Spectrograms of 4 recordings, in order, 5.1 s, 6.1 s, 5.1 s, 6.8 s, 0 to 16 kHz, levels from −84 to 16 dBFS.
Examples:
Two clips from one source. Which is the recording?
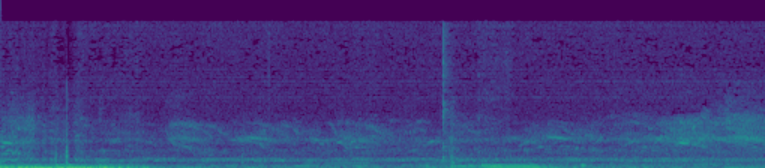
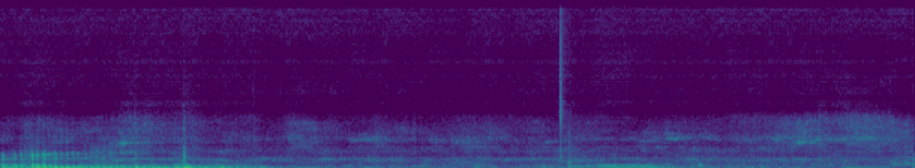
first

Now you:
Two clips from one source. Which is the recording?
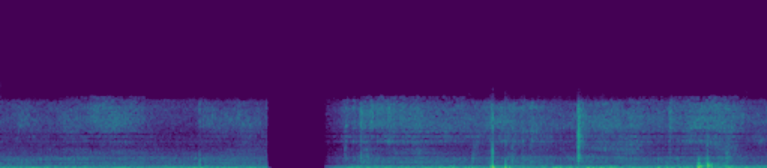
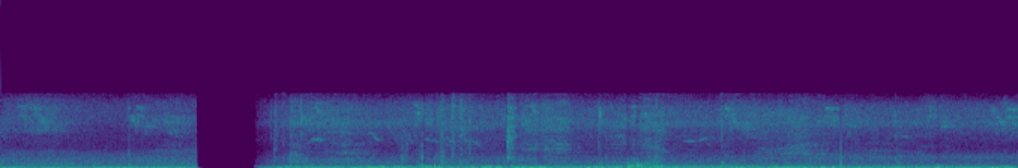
second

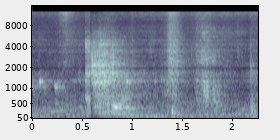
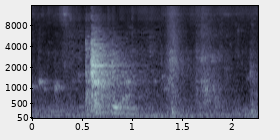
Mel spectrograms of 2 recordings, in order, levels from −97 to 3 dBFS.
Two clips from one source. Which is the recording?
second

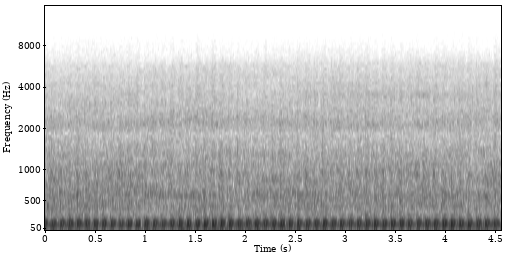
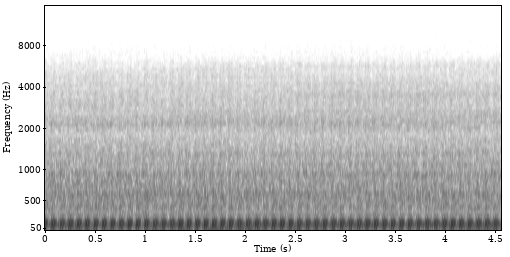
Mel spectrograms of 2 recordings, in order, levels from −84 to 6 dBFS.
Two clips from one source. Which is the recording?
second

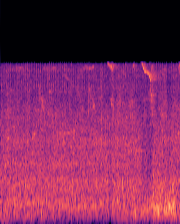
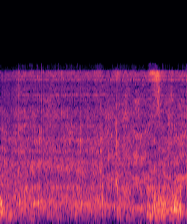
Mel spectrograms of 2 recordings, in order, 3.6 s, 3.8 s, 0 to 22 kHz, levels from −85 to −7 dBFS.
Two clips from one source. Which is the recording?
first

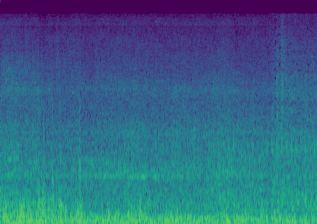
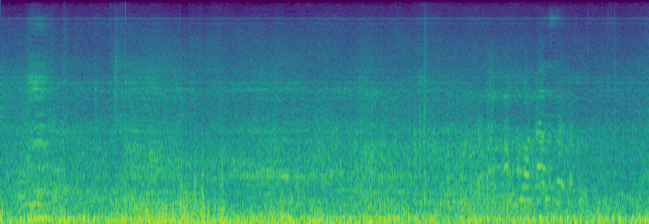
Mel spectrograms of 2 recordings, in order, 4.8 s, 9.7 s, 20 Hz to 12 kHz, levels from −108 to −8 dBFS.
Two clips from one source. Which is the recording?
first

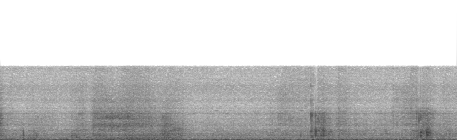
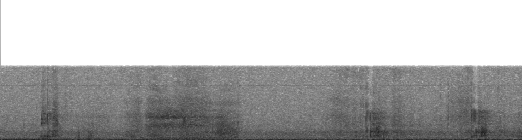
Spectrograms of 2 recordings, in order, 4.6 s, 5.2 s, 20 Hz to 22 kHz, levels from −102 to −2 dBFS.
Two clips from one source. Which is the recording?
second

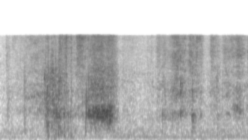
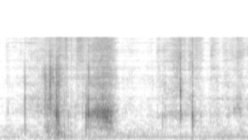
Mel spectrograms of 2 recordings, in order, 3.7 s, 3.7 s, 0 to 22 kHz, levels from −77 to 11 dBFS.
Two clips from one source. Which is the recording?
first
